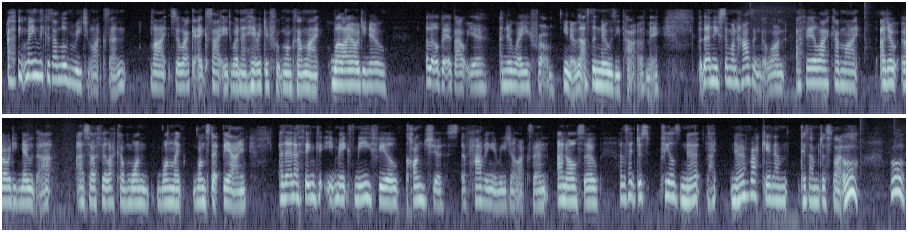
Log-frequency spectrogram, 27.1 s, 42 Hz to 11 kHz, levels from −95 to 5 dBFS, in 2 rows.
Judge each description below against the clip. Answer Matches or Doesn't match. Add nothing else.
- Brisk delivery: Matches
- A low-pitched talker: Doesn't match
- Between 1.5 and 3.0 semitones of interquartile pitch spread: Doesn't match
